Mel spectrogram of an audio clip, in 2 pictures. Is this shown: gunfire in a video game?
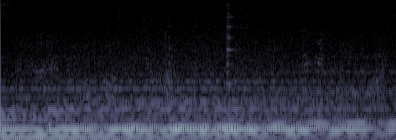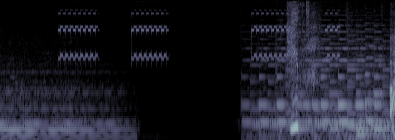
no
